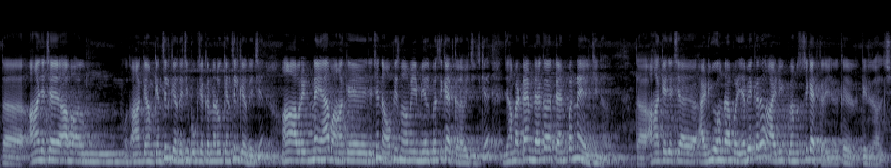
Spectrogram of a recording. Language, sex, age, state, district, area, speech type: Maithili, male, 18-30, Bihar, Supaul, urban, spontaneous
